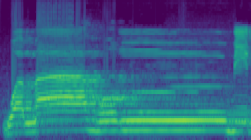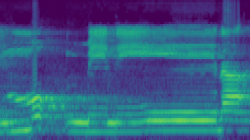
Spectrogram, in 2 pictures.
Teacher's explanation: ایک الف کے برابر غنہ کیا جاتا ہے۔ وما ہم بمؤمنین، یہاں پر حمزہ ساکن ہے، یہاں پر جھٹکا دے کر پڑھیں گے۔ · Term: اخفاء شفوی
